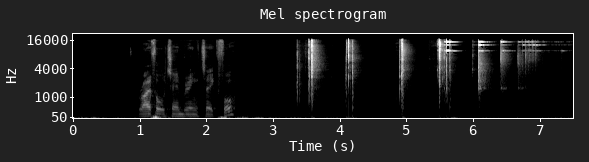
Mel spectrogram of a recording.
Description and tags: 180081 Rifle Chambering 01
Chambering and ejection of an empty .308 rifle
